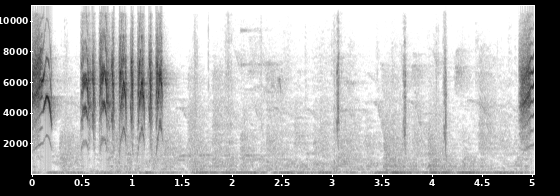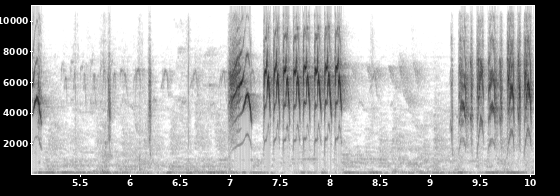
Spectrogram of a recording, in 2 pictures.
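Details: Sunbird song for drawing a response from silent birds: rapid buzzy trill bursts at the start, middle and end, separated by a lone sharp chirp and quiet gaps.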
